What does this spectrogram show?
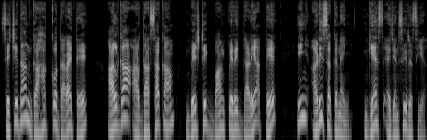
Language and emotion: Santali, disgusted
